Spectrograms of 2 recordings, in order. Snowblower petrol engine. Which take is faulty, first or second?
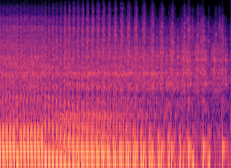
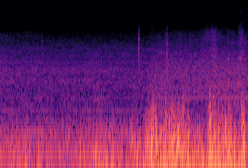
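second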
